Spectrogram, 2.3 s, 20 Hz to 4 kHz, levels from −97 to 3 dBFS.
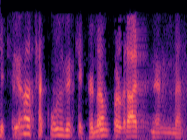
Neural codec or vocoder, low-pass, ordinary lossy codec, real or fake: codec, 24 kHz, 1.5 kbps, HILCodec; 3.6 kHz; AAC, 16 kbps; fake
